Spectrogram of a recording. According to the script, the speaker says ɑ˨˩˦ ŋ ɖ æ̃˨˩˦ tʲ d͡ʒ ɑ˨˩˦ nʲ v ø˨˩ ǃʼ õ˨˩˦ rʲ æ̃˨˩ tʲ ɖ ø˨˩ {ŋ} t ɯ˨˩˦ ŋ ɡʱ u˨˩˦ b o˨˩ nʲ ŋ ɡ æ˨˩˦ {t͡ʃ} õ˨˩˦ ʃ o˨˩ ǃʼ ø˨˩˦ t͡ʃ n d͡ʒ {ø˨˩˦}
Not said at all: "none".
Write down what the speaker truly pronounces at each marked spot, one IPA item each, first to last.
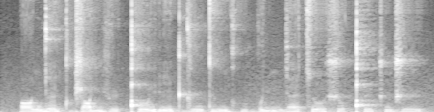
ŋ, t͡s, ø˨˩

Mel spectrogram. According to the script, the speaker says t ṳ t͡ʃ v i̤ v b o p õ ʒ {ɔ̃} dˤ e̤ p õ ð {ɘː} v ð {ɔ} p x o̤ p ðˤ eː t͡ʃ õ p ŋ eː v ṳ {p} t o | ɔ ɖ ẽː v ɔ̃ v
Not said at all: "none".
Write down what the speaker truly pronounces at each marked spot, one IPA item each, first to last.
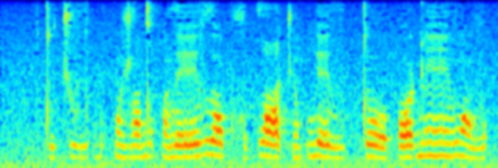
õ, eː, ɔː, p

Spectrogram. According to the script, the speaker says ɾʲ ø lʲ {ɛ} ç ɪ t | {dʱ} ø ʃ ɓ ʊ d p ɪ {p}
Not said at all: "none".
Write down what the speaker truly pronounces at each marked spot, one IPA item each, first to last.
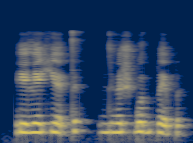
ɛ, dʱ, p

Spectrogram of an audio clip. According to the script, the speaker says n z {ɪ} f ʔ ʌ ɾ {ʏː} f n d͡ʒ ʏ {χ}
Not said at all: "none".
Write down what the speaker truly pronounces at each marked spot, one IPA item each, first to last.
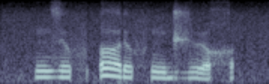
ʏ, ʏ, χ

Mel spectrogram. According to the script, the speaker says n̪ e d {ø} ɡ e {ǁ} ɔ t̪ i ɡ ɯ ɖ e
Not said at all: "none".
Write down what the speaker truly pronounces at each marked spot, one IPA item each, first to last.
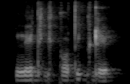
e, k

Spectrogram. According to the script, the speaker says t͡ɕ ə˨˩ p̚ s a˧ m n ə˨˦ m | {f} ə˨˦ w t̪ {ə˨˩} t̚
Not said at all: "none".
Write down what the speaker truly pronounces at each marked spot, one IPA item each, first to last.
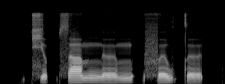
f, ə˨˩

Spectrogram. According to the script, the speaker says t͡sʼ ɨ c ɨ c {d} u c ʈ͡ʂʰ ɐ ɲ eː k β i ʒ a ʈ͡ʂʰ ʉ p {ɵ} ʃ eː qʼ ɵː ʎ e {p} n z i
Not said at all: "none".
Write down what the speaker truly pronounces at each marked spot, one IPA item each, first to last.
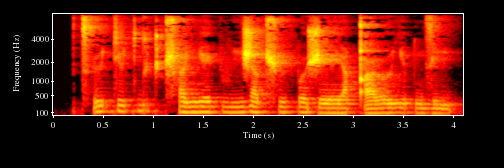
d, ɵ, p

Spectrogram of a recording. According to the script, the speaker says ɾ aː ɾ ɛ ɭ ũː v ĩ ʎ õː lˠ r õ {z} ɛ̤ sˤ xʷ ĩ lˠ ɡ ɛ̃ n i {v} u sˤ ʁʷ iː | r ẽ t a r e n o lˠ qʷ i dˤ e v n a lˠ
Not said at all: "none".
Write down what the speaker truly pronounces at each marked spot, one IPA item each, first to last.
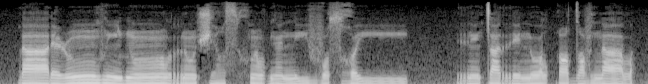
ʃ, v

